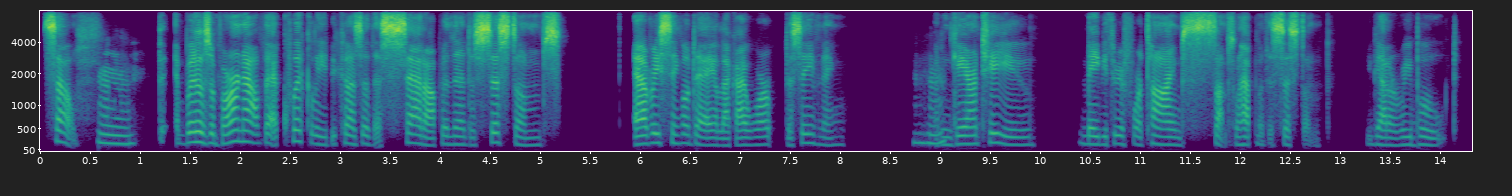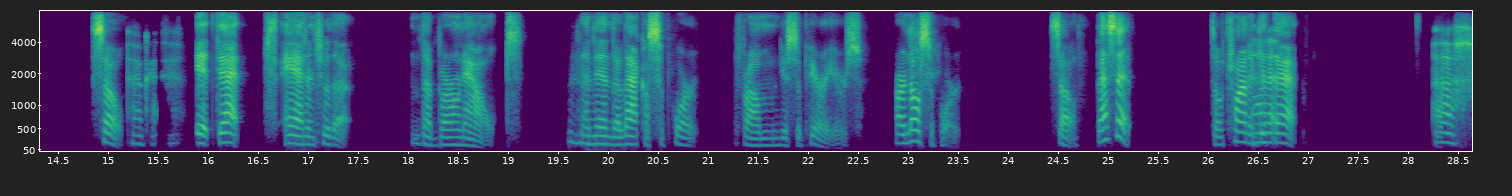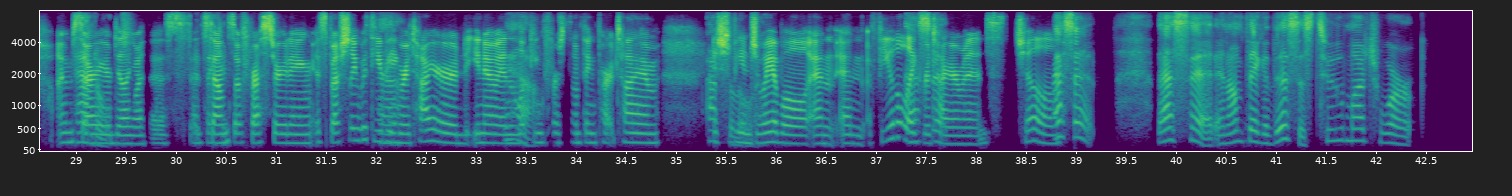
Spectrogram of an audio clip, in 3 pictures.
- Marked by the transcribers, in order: other background noise
- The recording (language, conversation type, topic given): English, advice, How do I manage burnout and feel more energized at work?
- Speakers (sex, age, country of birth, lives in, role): female, 40-44, United States, United States, advisor; female, 65-69, United States, United States, user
